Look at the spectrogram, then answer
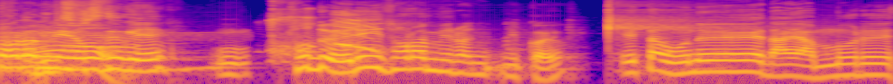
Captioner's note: sound of excitement from making connections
